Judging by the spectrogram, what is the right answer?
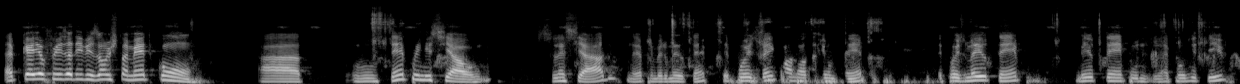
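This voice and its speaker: A man's voice: fairly high pitch, animated, moderate pace, a little hiss or hum. A man on a video call sounding out beats with rhythm syllables while explaining a bar. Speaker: music lesson participant. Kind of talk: explaining in an online lesson.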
